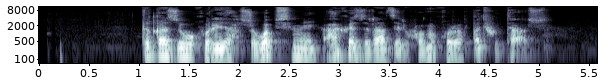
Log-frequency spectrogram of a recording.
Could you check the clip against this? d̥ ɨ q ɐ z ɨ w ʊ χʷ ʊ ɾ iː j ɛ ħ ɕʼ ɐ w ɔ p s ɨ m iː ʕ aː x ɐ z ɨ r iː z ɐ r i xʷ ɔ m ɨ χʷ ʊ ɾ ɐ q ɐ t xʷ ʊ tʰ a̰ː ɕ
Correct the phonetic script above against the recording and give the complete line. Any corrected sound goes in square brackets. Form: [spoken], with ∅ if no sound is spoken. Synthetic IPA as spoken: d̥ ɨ q ɐ z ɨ w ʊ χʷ ʊ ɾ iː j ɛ ħ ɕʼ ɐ w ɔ p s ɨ m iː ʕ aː x ɐ z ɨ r [aː] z ɐ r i xʷ ɔ m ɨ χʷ ʊ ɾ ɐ q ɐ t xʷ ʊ tʰ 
